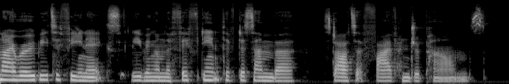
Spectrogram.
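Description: No technical faults can be heard anywhere in the recording.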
